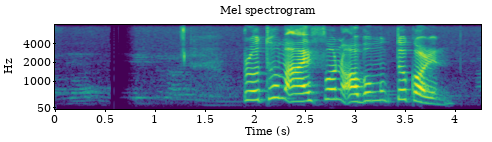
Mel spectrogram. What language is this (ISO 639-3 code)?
ben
